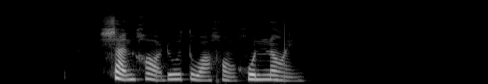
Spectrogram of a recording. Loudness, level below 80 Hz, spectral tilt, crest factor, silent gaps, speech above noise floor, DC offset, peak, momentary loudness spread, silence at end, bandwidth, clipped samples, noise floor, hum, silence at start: -26 LUFS; -82 dBFS; -5.5 dB/octave; 24 dB; none; 59 dB; under 0.1%; -6 dBFS; 10 LU; 1.85 s; 10 kHz; under 0.1%; -85 dBFS; none; 1 s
